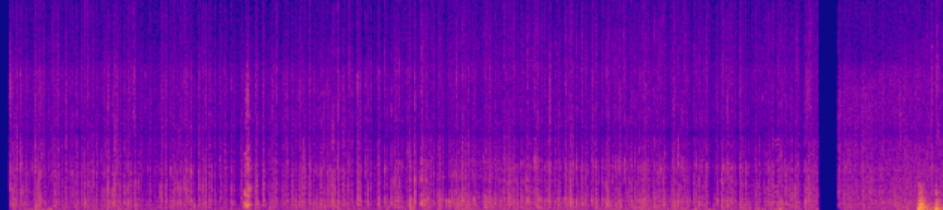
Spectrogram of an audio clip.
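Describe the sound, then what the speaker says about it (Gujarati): Rain falling on a farm during groundnut threshing, a steady, fairly soft hiss of drops that continues without a break and has a brief dropout near the end. "વરસાદ વધવામાં જ છે."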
